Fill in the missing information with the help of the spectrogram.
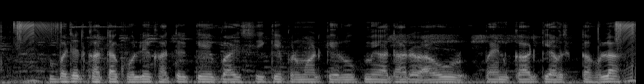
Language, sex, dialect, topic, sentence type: Bhojpuri, male, Northern, banking, statement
